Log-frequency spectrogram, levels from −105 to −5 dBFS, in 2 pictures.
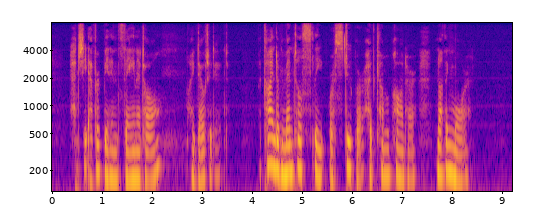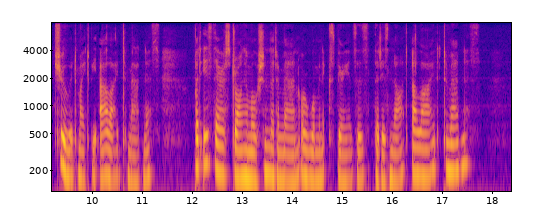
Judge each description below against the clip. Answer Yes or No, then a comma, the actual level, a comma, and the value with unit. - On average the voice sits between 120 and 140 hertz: No, medium, 170 Hz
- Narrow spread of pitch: No, average, 3.1 semitones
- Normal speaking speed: Yes, average, 155 wpm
